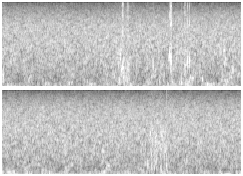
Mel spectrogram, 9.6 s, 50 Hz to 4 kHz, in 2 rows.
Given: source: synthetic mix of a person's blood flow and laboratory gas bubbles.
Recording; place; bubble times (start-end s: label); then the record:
Doppler ultrasound of blood flow; precordium
0.00-0.09 s: bubbles
2.23-2.75 s: bubbles
3.00-3.08 s: bubbles
3.13-3.21 s: bubbles
3.30-3.80 s: bubbles
7.66-8.15 s: bubbles
From the record:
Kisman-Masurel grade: 223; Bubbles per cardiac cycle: several, 3 to 8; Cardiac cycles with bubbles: 10 to 50%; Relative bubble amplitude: loud (0.450 to 0.775); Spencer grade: 2 (many but less than half of the cardiac periods contain bubble signals, singularly or in groups); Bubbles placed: anywhere in the cardiac cycle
